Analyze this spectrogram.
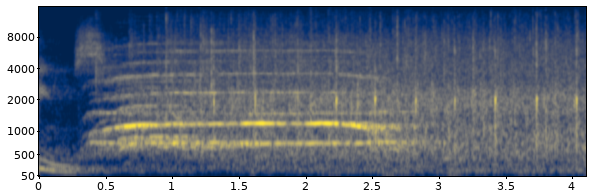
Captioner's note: audience applauding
